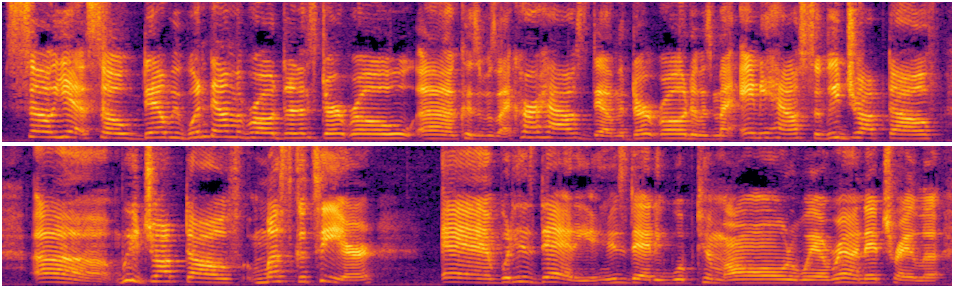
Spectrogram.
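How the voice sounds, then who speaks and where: A young woman telling a story in a casual, animated way, chatty and often laughing. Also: on the high side, moderate pace. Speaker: vlogger.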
